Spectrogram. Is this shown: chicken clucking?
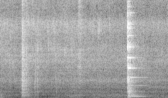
no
